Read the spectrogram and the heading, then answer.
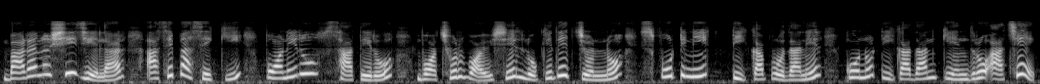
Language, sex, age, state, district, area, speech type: Bengali, female, 45-60, West Bengal, Purba Medinipur, rural, read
